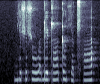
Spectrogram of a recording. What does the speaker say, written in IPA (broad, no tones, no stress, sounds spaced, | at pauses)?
b j ɪ ʃ ɪ ʃ u w a̤ ɖ ɪ ʈ a̤ ʈ u ç a̤ ʈ͡ʂʰ a̤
